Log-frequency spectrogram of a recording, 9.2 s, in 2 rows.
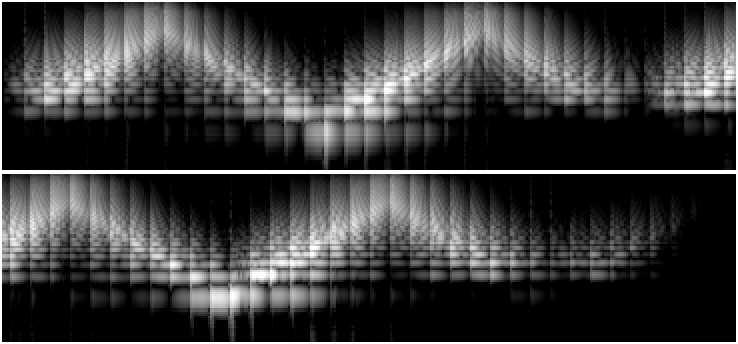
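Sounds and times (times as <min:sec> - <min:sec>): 
plucky preset sound: 0:00.2 - 0:07.9.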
